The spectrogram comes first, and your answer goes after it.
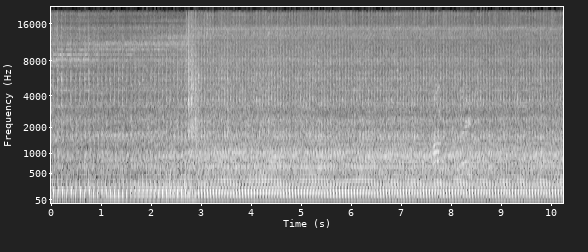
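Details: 2003 Craftsman LT2000, 18.5 hp Briggs & Stratton Intech, first start with fresh gas and plug: an even putter at about 3.5 beats a second, settling smoothly after a brief pickup; runs well, needs an air filter and oil change.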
